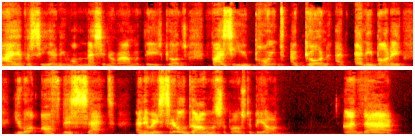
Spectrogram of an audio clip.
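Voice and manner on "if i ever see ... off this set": mock stern drill-sergeant voice, screaming. Retelling a weapons trainer's warning to the actors: imitating someone screaming. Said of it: "he's screaming in our faces, like".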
